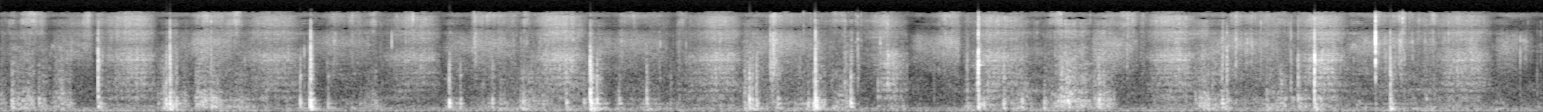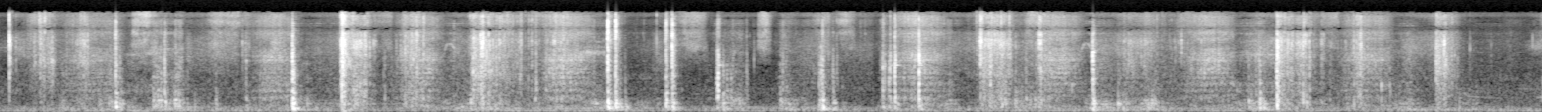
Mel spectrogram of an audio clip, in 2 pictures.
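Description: Sewer inspection camera's push cable being pulled back out of the line: irregular knocks, clatter and rubbing, about one or two a second, over a steady low hum.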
